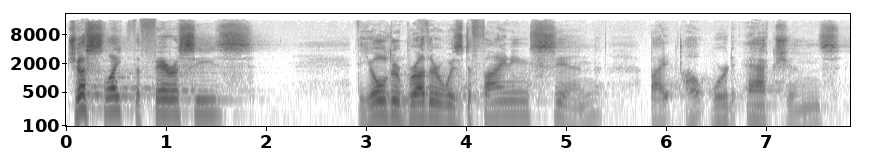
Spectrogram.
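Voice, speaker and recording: A pastor preaches with a high voice that rings out in a large hall with a long reverb. He swings from ringing emphasis to almost hushed asides, addressing the congregation as dear friends. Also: takes it slowly. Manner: dramatic swings between loud emphasis and near-hushed asides. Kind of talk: sermon.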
